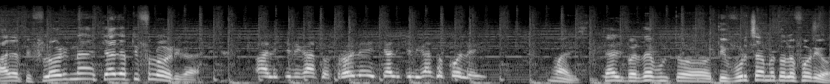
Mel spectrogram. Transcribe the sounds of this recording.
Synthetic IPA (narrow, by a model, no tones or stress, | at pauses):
ɐʎiɐpt̪iflo̞ɾinɐceɐʎiɐpot̪iflo̞ɾiðɐɐliciliɣɐnt̪oθɾoleiceɐliciliɣɐnt̪okolei | mɐlist̪ɐceɐʎibe̞ɾðe̞vunt̪ot̪ivuɾt͡sɐme̞t̪o̞le̞fo̞ɾio̞̰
